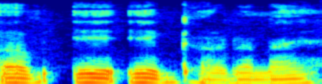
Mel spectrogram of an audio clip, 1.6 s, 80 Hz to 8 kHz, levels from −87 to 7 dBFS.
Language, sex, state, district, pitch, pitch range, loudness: Chhattisgarhi, male, Chhattisgarh, Rajnandgaon, 115 Hz, 100-115 Hz, -16 LUFS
